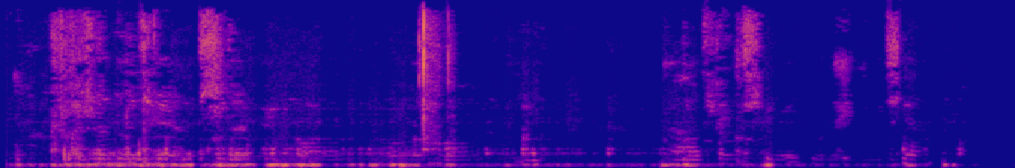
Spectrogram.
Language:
Chinese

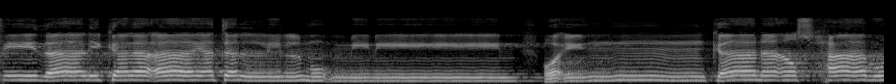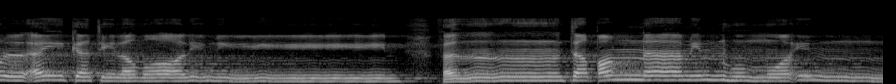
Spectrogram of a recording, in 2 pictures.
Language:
Arabic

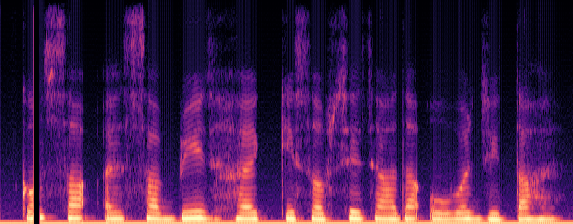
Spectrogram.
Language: Magahi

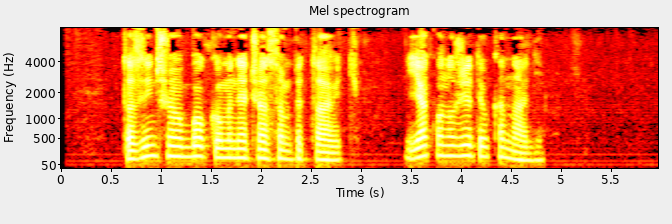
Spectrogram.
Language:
Ukrainian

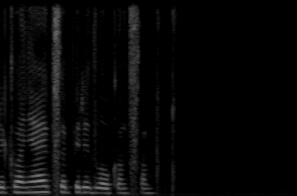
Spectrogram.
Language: Russian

